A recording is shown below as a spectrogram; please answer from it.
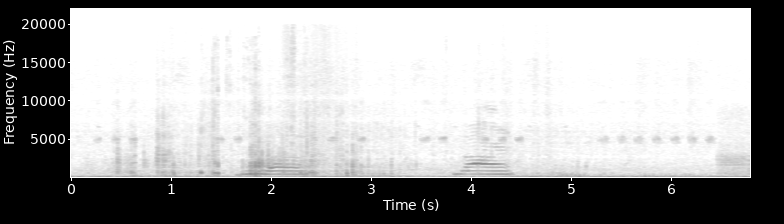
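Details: Community cat on a bench, its meow serving as a signal that quickly gathers a friendly, affectionate trio of cats; two short harmonic meows about two seconds apart over low outdoor rumble and steady high ticking chirps in the background.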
